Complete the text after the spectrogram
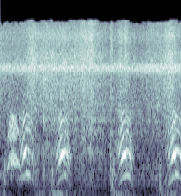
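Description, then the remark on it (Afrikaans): Four sharp dog barks in an uneven rhythm, over a steady high-pitched hiss like insects buzzing in the background, outdoors in hot weather. “so, um, mooi honde.”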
